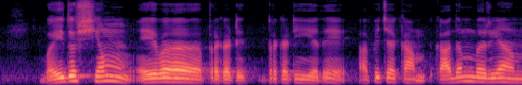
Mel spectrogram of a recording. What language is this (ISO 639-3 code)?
san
